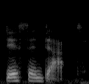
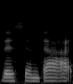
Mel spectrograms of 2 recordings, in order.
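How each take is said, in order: First: It is said with a Quebec French accent. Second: It is said with a neutral English accent. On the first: "where Quebecers will say dis and dat" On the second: "Instead of this and that"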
